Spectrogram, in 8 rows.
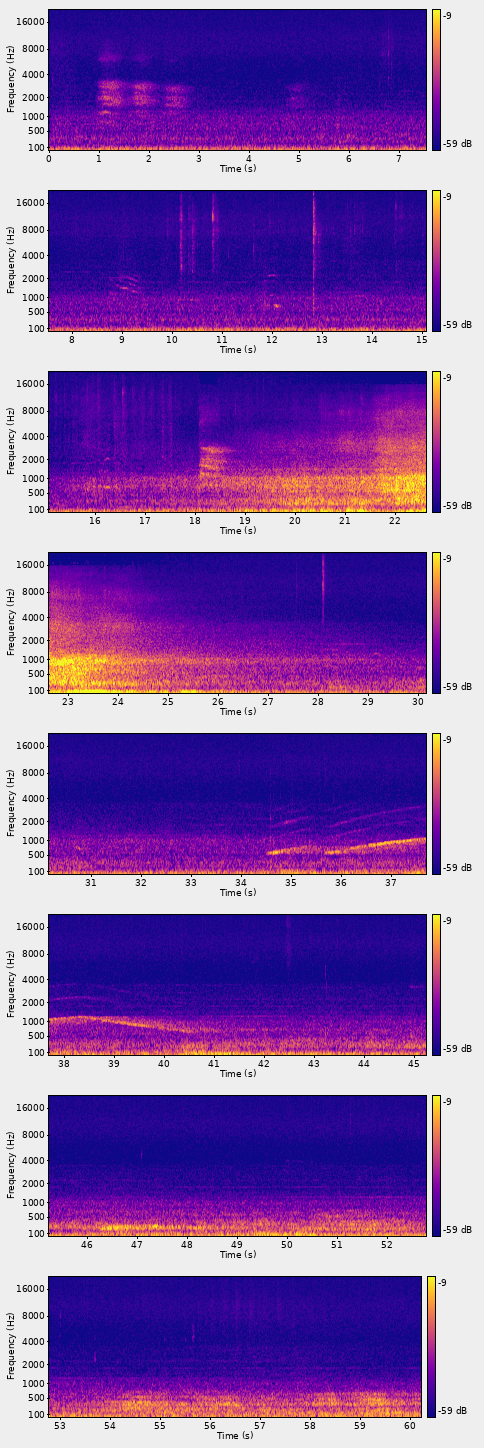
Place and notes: Sint-Jans-Molenbeek, Belgium - Verheyden walk3 quiet corner opposite ChiShaSahara bar
At this point in the corner of 2 walls the sounds of the busy Weststation are no longer distinguishable from the general Brussels background. Here the soundscape is quiet, only a few passing cars and a crow circling.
